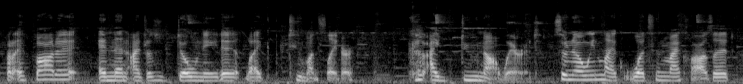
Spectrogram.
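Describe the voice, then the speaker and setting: A woman's voice: fairly low pitch, normal speed, distant mic, soft background music. A young woman chatting casually to viewers in an informal, self-deprecating way, with a slight lisp from dental aligners. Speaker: style vlogger. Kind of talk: casual chatty vlog narration.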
